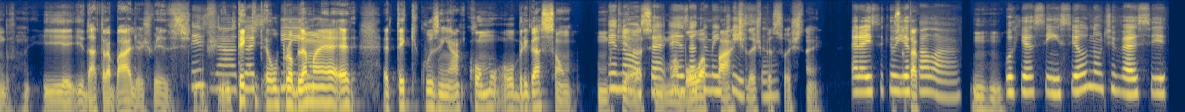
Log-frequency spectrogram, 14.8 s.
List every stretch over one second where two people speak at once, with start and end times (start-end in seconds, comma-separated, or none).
2.4-4.0, 7.6-9.8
